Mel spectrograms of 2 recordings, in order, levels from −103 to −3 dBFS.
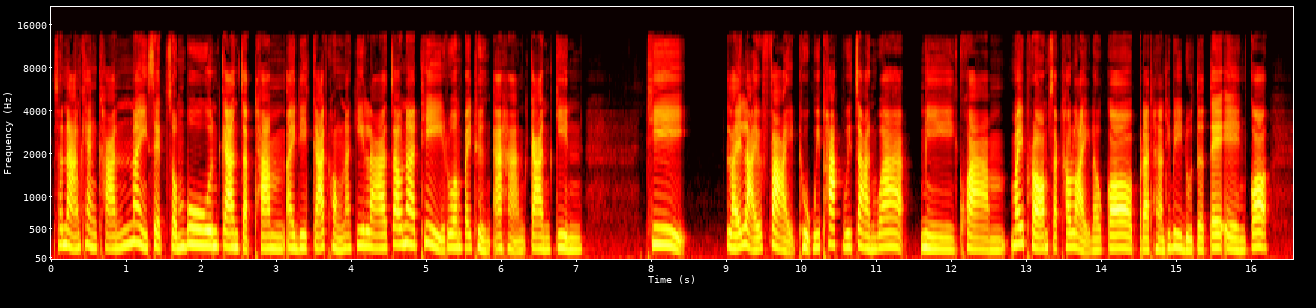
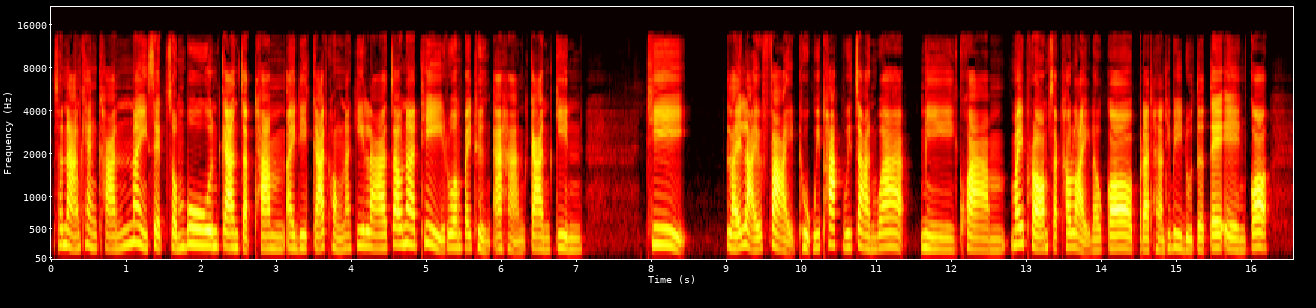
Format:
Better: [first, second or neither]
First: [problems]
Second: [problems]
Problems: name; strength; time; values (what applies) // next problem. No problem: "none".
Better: first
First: none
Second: thin; somewhat; fading below 350 Hz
